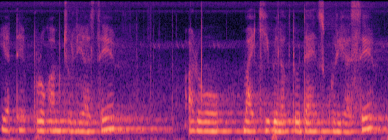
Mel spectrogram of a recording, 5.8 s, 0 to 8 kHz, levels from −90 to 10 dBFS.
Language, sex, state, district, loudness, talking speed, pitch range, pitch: Nagamese, female, Nagaland, Dimapur, -17 LUFS, 95 wpm, 195-230 Hz, 205 Hz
